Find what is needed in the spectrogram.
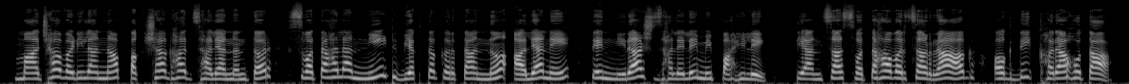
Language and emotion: Marathi, angry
